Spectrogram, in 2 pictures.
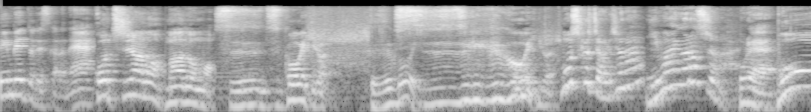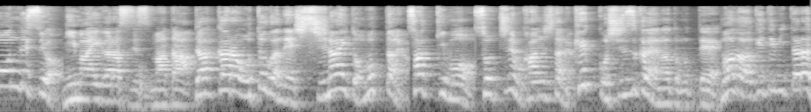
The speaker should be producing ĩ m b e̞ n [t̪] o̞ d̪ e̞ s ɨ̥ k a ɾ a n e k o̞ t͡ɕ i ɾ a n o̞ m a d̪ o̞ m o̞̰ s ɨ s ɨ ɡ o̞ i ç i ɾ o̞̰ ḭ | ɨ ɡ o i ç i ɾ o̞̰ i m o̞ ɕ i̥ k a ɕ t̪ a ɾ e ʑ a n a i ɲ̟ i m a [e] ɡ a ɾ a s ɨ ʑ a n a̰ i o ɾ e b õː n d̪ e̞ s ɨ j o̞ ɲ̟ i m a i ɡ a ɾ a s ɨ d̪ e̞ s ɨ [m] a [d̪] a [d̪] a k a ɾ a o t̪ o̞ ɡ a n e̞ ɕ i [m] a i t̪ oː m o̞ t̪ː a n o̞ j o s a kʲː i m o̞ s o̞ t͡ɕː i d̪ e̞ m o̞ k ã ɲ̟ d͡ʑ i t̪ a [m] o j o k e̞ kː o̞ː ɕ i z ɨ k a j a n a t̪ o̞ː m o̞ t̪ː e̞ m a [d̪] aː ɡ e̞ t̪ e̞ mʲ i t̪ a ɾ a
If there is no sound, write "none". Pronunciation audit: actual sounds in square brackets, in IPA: t̪, i, m, t̪, d̪, n, n, d̪

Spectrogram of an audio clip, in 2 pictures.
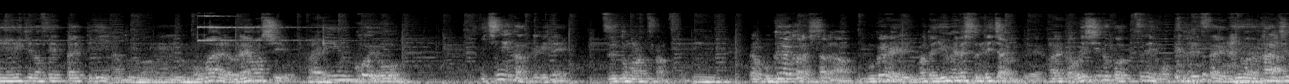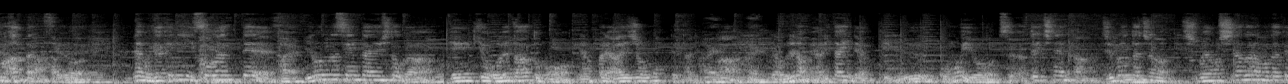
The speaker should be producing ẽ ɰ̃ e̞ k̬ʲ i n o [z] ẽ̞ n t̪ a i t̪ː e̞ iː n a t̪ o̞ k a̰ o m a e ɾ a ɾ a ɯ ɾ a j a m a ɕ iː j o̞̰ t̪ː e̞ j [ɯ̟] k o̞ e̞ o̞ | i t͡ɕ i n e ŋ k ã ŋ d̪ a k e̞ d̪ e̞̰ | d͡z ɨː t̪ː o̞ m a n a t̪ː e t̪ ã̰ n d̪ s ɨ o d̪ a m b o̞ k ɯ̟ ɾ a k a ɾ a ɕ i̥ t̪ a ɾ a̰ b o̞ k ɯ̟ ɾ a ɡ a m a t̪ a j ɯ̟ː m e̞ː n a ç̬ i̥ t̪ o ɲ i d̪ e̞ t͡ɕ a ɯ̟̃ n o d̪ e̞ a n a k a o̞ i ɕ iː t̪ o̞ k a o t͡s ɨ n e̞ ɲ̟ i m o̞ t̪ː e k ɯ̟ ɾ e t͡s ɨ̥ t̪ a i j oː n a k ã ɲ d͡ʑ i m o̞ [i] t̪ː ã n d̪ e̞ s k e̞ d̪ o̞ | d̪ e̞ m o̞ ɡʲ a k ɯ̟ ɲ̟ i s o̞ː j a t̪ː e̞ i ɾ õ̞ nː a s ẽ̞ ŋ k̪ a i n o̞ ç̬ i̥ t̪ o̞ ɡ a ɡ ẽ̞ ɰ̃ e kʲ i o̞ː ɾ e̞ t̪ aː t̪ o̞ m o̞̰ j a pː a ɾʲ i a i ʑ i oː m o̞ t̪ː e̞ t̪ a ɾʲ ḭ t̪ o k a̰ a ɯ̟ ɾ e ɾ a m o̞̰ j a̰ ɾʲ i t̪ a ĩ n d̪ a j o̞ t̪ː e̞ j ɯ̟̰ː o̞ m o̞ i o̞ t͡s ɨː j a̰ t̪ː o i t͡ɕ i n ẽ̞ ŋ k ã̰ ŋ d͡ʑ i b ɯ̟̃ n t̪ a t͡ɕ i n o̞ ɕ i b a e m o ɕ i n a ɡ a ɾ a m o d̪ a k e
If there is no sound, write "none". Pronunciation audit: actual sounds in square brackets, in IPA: s, ɯ̟ː, a

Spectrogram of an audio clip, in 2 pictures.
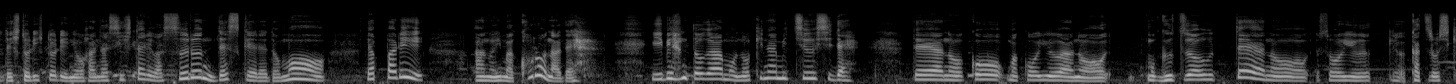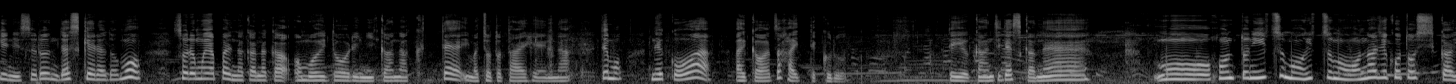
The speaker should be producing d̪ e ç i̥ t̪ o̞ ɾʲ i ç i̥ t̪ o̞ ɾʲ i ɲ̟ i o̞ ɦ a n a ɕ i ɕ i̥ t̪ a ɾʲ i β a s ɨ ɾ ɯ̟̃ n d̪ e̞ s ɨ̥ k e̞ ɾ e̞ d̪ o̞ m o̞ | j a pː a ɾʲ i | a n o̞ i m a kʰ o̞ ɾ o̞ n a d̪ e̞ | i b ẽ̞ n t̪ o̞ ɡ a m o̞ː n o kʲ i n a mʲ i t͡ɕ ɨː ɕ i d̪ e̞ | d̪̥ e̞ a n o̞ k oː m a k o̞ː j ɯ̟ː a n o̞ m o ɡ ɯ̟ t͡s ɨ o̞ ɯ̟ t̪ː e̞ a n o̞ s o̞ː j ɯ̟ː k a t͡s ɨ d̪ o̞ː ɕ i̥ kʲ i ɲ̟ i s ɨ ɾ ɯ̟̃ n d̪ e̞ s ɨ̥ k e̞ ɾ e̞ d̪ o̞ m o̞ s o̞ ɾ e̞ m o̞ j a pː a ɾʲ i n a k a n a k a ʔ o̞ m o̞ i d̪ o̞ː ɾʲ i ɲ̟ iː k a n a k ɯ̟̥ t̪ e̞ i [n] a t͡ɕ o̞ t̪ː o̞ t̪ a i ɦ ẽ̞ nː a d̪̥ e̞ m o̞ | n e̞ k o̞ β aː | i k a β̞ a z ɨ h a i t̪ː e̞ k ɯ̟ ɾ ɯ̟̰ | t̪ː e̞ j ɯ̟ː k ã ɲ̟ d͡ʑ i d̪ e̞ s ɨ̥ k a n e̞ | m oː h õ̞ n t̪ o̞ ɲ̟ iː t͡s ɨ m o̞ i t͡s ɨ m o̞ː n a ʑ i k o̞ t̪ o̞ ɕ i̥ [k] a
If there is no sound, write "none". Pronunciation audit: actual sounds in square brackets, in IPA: m, k

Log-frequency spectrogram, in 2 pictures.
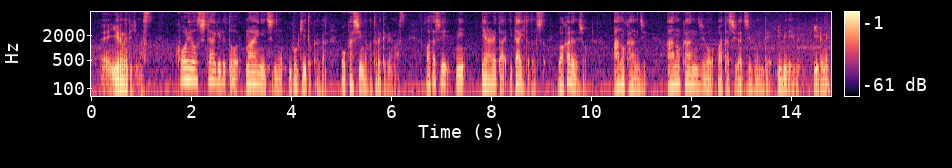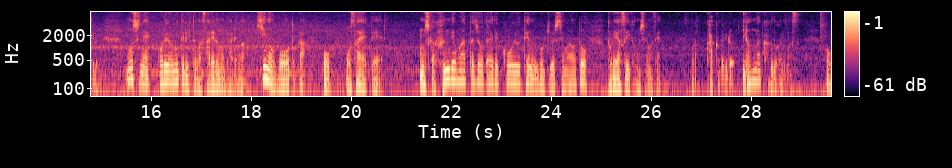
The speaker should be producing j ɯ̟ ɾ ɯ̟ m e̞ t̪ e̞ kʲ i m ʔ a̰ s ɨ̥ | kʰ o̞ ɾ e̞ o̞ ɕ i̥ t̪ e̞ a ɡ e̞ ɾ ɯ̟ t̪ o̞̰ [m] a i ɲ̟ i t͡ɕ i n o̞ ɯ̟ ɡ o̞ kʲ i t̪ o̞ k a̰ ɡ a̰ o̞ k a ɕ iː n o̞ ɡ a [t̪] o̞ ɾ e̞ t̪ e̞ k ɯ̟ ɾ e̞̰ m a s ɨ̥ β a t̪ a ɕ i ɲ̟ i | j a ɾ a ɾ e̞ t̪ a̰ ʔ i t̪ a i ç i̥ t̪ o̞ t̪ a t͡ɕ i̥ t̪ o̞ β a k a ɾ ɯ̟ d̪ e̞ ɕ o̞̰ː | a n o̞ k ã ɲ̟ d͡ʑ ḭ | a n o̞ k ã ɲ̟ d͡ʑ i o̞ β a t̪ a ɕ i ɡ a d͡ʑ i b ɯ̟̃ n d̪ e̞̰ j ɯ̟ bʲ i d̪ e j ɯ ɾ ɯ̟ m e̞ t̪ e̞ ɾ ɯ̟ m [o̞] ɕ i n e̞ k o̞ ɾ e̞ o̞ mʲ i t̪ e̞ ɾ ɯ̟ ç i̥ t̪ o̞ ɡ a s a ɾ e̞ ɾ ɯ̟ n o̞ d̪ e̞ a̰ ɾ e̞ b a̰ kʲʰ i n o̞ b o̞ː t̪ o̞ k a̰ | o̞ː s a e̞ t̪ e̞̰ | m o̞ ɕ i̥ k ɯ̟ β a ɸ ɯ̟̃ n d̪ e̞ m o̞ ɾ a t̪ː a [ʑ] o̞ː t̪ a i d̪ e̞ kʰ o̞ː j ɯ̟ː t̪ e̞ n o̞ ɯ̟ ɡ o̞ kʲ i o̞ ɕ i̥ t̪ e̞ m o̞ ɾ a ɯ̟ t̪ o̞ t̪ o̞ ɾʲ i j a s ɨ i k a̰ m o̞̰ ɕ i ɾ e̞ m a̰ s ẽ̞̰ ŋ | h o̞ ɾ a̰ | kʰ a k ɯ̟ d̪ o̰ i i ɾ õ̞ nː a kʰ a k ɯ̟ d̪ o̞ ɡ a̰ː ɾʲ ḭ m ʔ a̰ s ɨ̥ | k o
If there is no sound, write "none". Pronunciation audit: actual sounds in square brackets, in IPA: m, t̪, o̞, ʑ

